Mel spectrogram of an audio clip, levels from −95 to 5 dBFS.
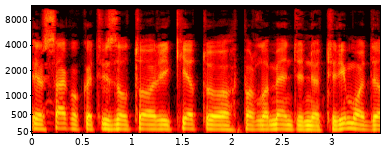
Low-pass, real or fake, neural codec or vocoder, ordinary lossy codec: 10.8 kHz; real; none; MP3, 48 kbps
